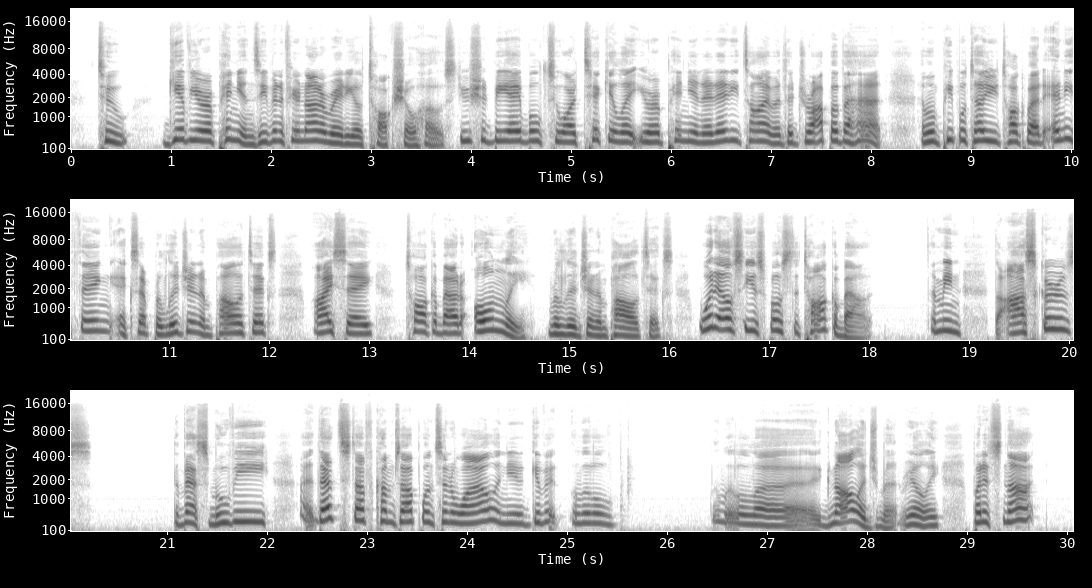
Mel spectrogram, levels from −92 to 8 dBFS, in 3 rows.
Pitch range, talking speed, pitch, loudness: 220-270 Hz, 175 wpm, 250 Hz, -31 LUFS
